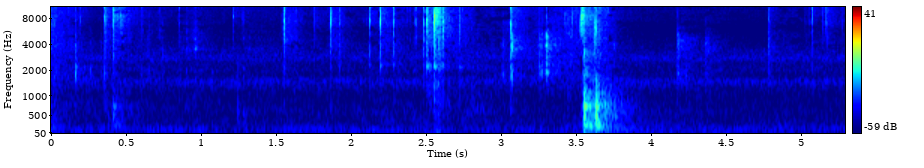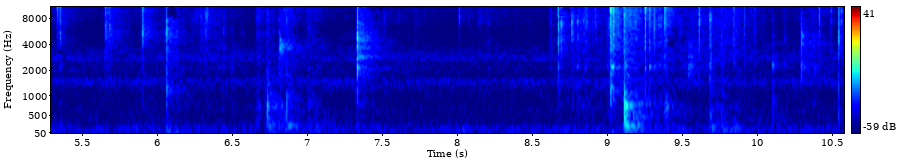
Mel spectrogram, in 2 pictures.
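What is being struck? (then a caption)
Bar of soap carved with a metal blade. A solid soap bar with a white core and a blue snowflake-patterned surface is held in the palm and carved with a metal blade. Quiet, crisp scraping and shaving strokes come as short, bright, dry clicks and rasps, with a few louder cuts. A faint steady tone sits underneath.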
